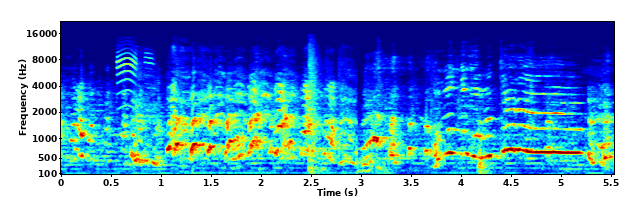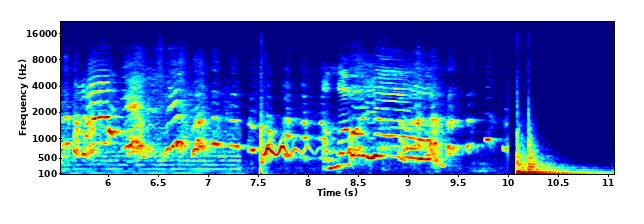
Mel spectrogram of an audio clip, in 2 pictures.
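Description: Young men laugh loudly and shout with excitement close by.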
